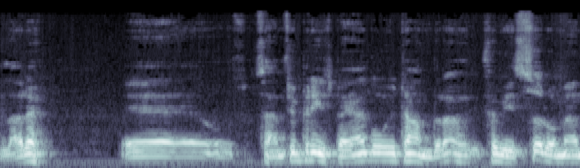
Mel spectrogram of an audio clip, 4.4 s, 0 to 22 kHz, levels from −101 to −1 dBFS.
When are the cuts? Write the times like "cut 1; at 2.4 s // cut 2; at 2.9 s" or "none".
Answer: cut 1; at 2.1 s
